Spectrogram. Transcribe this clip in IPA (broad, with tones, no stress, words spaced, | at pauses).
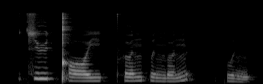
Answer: t͡syː˥t̚kʰɔː˧j | pʰɵ˨˧n pɪ˨ŋɵ˨˥n | kʷɪ˨˩ŋ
